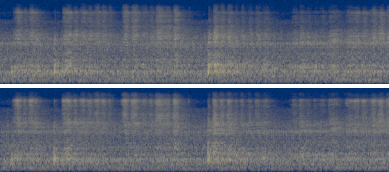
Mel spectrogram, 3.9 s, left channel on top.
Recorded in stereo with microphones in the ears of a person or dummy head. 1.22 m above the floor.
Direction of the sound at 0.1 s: 80° right.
